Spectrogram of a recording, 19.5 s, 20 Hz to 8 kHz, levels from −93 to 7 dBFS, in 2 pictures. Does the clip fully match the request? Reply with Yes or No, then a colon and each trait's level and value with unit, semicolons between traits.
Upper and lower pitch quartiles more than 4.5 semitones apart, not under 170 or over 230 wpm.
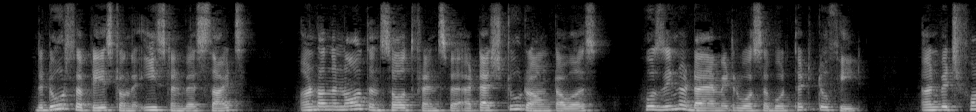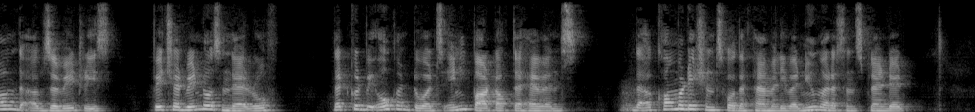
Yes: average, 5.2 semitones; average, 185 wpm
